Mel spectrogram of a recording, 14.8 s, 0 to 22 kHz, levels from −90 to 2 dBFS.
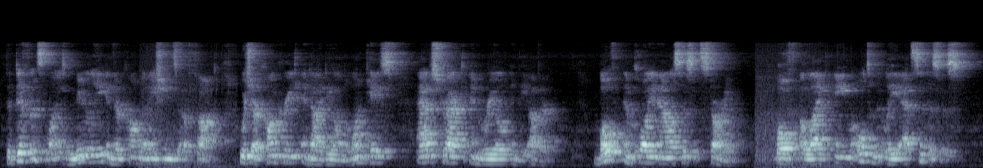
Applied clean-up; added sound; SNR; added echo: neural separator model SepFormer DNS4.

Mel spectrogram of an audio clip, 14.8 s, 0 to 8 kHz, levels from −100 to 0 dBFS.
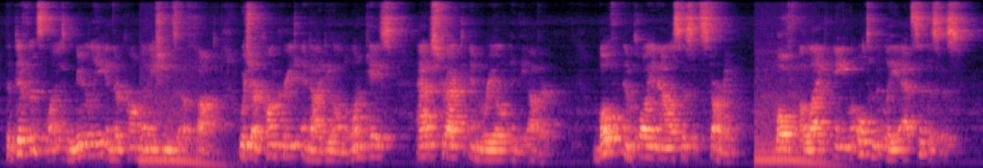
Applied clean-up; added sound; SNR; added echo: none; Engine; 15 dB; reverberation time 0.7 s.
